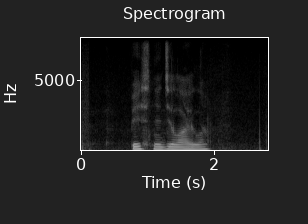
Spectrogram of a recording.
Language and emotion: Russian, neutral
